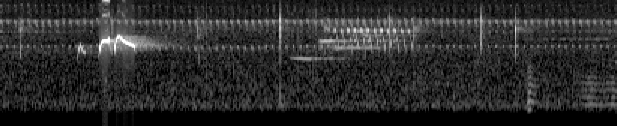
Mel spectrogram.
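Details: Olive-sided flycatcher in a Newfoundland forest gives one loud whistled "quick, three beers" phrase: a short note, a rising note, then a slurred fall. A dry trill follows against a steady high insect hum.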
